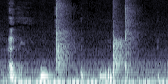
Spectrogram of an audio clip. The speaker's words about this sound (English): There you go. Clapping from the peanut gallery.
